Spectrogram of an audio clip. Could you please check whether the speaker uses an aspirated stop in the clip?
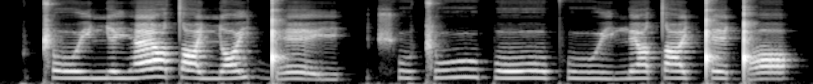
yes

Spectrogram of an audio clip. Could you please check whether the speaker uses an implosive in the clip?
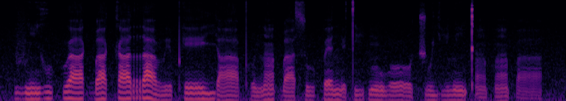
yes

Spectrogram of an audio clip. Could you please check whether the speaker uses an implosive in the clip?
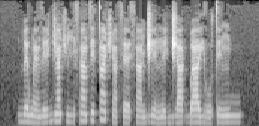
no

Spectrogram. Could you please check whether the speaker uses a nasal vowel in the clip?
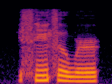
yes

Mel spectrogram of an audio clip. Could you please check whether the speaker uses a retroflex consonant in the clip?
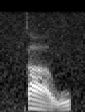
no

